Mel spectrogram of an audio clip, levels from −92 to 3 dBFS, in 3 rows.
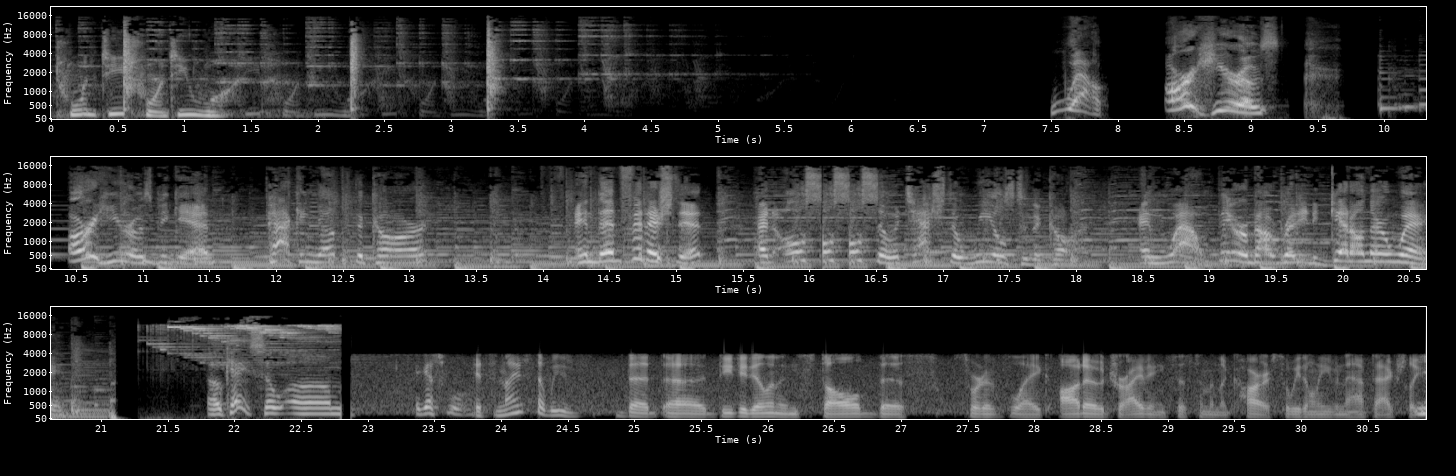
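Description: From 16.09 to 16.51 s the CD is stuck on one turn: a 0.21 s slice plays twice with a mute at each jump, an even stutter unlike random dropouts. At 22.80 s, after an 80 ms silence, the sound turns dull and boxy, with nothing above 3.8 kHz, a level shift of roughly 5 dB and new background noise, likely from input switched to a poorer device, not gradual filtering.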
